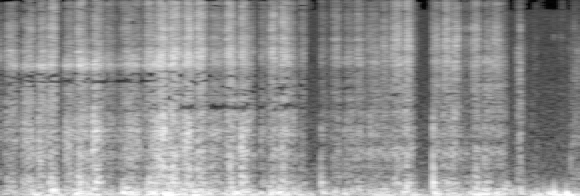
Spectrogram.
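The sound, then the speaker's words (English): A pencil drawing a picture on paper makes continuous soft scratching and rubbing strokes with a few brief pauses, faint and heard alone. “Look, I'm drawing a picture.”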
